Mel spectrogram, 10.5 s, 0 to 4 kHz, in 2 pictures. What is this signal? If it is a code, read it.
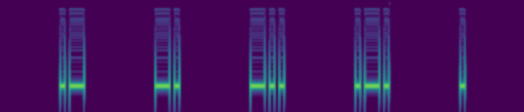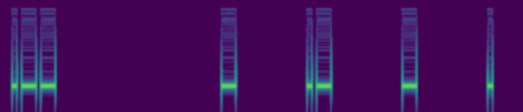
Morse code, heard as a keyed tone, about 25 wpm, spaced as for 10 wpm, 550 Hz. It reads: ANDREW TATE
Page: news headlines in morse code at 10 wpm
